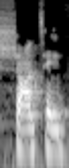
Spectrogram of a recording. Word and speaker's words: Chantay: It's just Shantae. My name is spelled Chantay.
